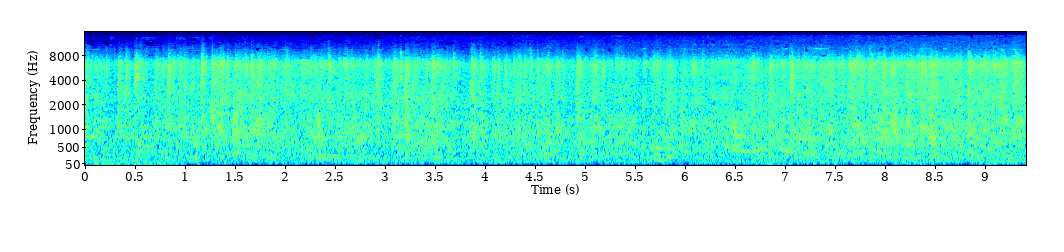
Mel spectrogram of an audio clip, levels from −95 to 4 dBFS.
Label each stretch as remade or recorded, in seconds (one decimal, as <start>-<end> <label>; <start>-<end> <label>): 0.0-5.9 recorded; 5.9-7.0 remade; 7.0-9.4 recorded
